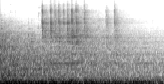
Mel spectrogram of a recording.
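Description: Fireball sound effect: a burst of flame that has just gone off, fading into a low rumble, with a few crackles in the middle.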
